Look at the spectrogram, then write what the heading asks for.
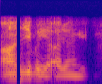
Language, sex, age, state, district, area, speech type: Punjabi, male, 30-45, Punjab, Amritsar, urban, conversation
